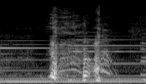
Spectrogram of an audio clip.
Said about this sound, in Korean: 아, 이게 그렇게 코로나 때문에 장기침이 심하네요.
